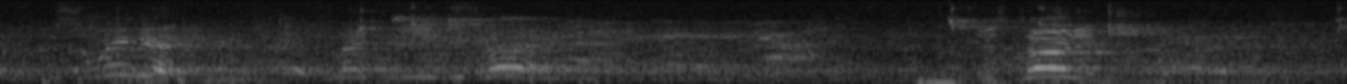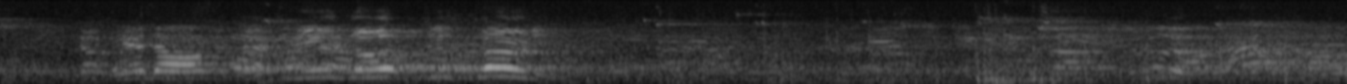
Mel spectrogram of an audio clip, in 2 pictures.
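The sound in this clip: Basketball dribbling on a court during a game: a few dull bounces of the ball under continuous play-by-play commentary and arena noise.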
